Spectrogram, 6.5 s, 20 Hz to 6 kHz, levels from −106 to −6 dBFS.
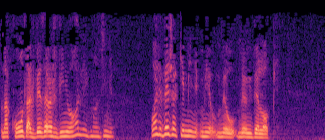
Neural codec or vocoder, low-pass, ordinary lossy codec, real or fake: none; 5.4 kHz; MP3, 24 kbps; real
